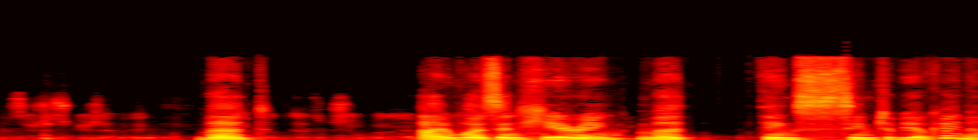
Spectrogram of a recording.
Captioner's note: speaking French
